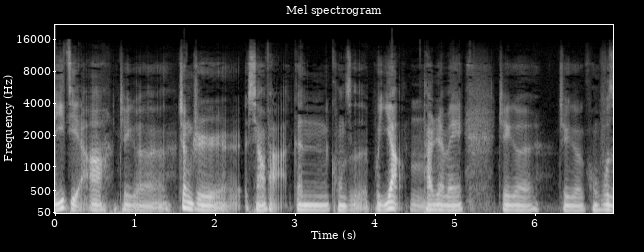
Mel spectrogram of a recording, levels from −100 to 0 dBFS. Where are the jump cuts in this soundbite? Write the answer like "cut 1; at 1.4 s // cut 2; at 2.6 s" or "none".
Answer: cut 1; at 1.5 s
